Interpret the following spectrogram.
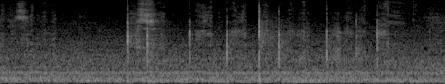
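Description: Chalk writing on a blackboard: faint, irregular taps and short scratching strokes as words are chalked up.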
